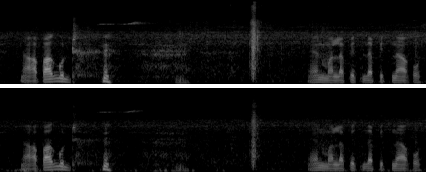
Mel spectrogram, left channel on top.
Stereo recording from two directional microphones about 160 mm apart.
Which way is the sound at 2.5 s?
55° left (ahead or behind).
